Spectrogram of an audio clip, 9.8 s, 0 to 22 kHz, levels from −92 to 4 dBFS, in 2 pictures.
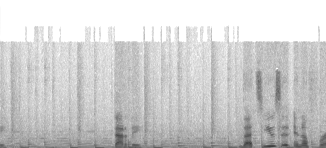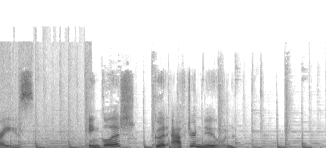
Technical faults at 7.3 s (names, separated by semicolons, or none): Bluetooth SBC bit pool drop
